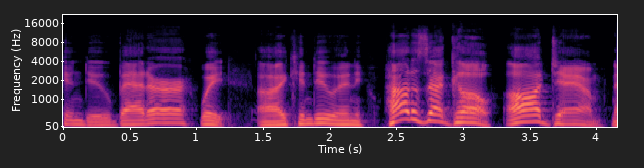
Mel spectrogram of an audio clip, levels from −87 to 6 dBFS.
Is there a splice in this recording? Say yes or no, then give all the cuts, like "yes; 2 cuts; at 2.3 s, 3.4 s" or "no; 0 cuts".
yes; 2 cuts; at 1.1 s, 3.2 s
